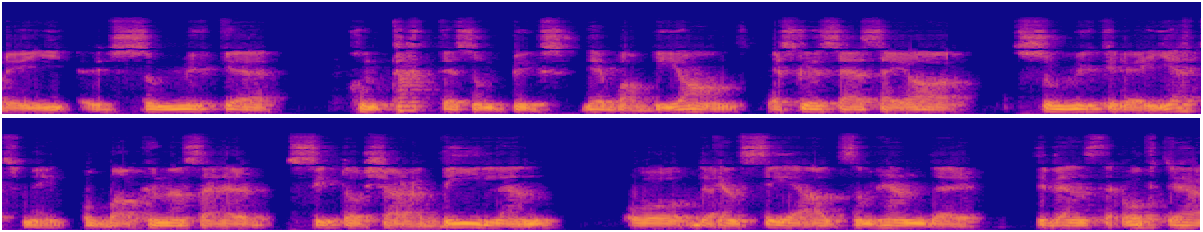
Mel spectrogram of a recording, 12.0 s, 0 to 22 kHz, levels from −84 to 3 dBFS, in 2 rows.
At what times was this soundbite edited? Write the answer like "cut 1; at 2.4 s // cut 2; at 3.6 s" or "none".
cut 1; at 2.9 s // cut 2; at 3.8 s // cut 3; at 5.0 s // cut 4; at 9.5 s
